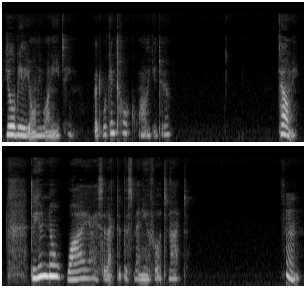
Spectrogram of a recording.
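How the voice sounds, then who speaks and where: A woman playing a centuries-old, doting, aristocratic vampire mistress in an ASMR roleplay, speaking softly, tenderly and without hurry, often slipping into whispers. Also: a little high, vocal fry, slightly rough, heavily acted. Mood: attentive, tender. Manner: soft, unhurried, tender, often drifting into whispers.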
